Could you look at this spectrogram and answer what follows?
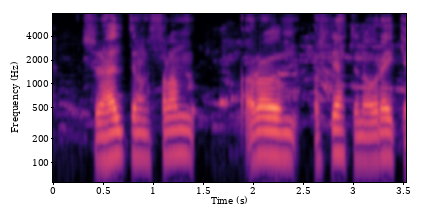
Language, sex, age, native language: Icelandic, male, 13, Icelandic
